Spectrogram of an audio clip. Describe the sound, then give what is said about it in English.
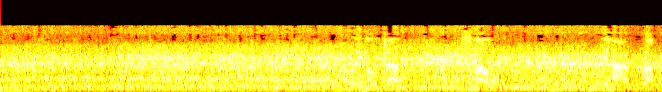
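A truck in a convoy idles with a steady, loud mid-range rumble, pulling forward through a front gate past guards without pause; indistinct voices murmur beneath the continuous motor noise. “Just as we caught up with the Jerry convoy, the truck ahead pulled through the front gate.”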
